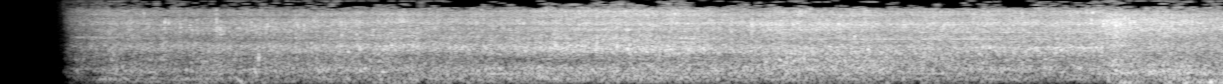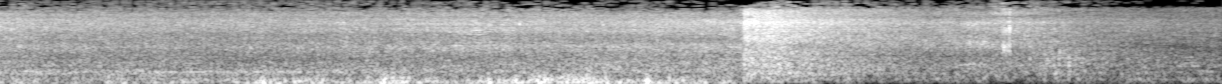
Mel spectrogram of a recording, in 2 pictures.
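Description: Sea surf breaking and washing up a beach, a steady wash that swells in the middle, with some wind on the microphone. The sound cuts out for a moment at the very start.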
